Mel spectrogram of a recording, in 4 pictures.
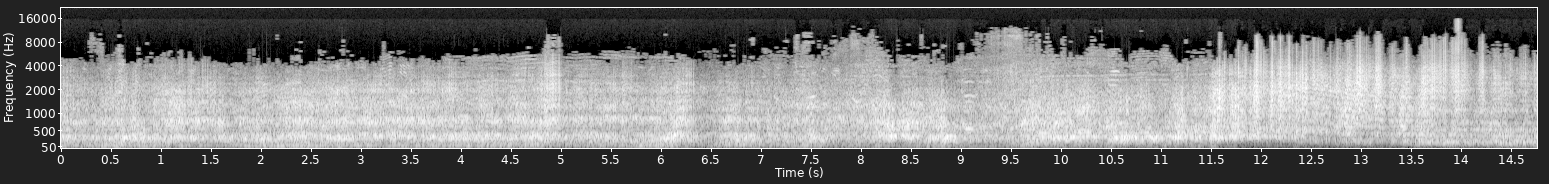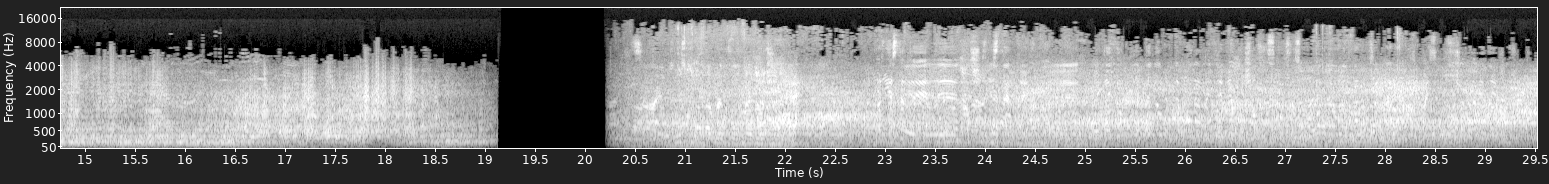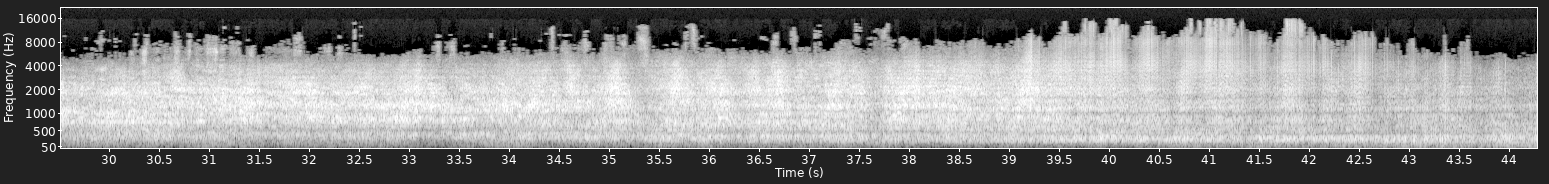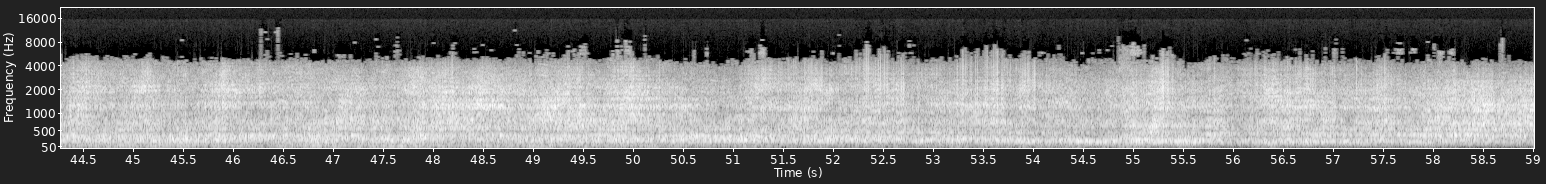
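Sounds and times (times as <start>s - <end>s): jet engine roar: 0.0s - 19.2s, 20.2s - 59.0s.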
